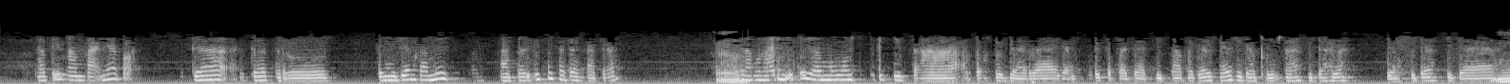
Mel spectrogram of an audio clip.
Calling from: Jatibening, West Java, Indonesia; Ibu dari Jati Bening, Jakarta.

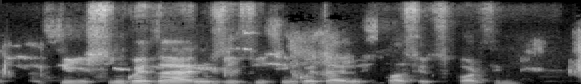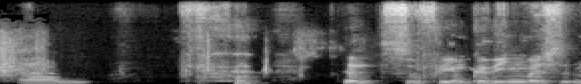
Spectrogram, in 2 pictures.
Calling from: Virginia, United States; Dos Estados Unidos, perto de Washington, D.C. Estou no estado da Virgínia, mas muito pertinho.

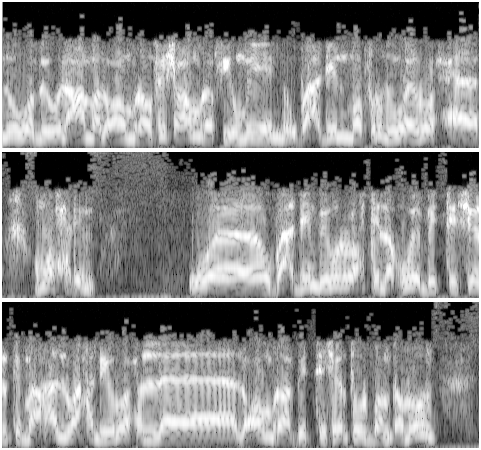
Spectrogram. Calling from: Al Qanatir al Khayriyya, Qalyubia, Egypt; القناطر الخيريه حضرتك

